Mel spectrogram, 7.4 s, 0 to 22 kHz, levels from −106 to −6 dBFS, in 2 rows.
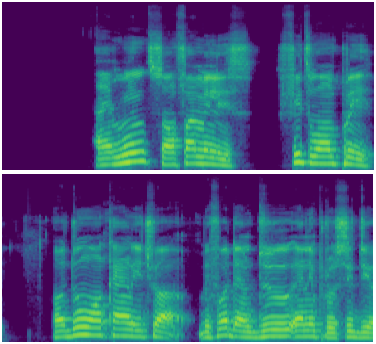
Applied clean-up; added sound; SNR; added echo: neural mask model Resemble Enhance denoiser.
